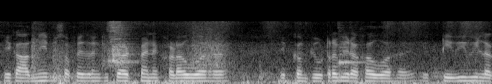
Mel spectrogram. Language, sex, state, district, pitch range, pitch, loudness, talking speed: Hindi, male, Chhattisgarh, Raipur, 150-160 Hz, 155 Hz, -16 LUFS, 245 wpm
